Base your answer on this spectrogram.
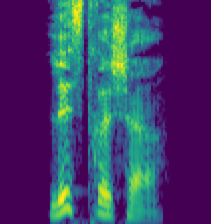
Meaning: inflection of listrisch: 1. strong/mixed nominative masculine singular 2. strong genitive/dative feminine singular 3. strong genitive plural
- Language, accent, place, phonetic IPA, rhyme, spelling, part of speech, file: German, Germany, Berlin, [ˈlɪstʁɪʃɐ], -ɪstʁɪʃɐ, listrischer, adjective, De-listrischer.ogg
